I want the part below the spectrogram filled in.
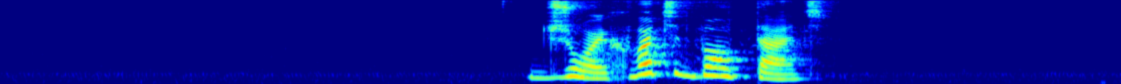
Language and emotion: Russian, angry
